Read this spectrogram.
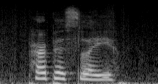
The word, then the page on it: purposely: American English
